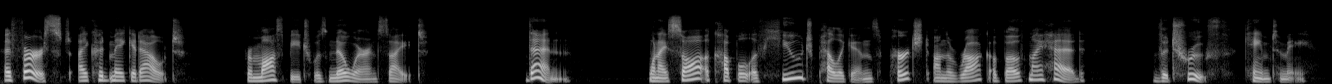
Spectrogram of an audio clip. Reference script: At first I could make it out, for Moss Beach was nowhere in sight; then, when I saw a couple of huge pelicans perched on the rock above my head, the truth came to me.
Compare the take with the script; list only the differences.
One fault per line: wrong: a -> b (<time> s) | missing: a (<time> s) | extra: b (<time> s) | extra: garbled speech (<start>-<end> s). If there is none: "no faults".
no faults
